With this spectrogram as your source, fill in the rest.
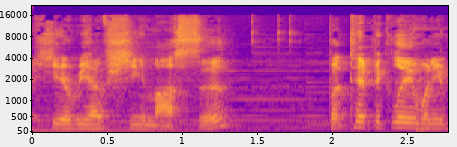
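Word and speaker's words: します: like here we have shimasu but typically when you pronounce it it's shimasu the the u sound gets dropped and like words like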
